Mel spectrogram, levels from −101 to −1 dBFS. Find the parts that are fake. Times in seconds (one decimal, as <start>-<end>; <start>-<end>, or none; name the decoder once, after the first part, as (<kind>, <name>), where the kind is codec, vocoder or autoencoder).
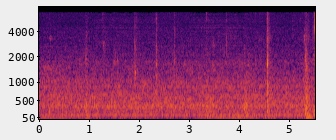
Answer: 1.1-2.3 (codec, DAC); 3.0-4.1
